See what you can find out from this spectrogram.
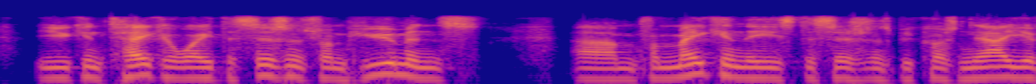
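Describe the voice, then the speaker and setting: Someone speaks at a fairly quick pace with a slight New Zealand accent. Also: man. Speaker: business executive. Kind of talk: interview.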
